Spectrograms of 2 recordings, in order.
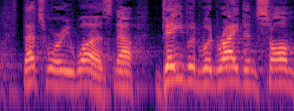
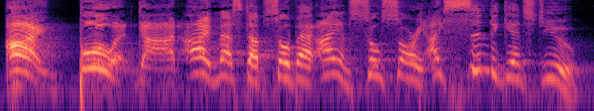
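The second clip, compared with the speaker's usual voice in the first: mock anguished confession; 5 semitones higher, 6 dB louder than usual. Preacher voicing the confession Jonah never made, anguished cry. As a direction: plead the sorry prayer Jonah never prayed.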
